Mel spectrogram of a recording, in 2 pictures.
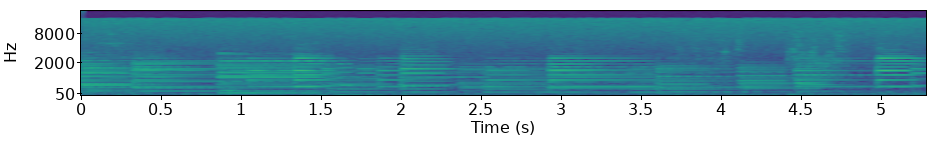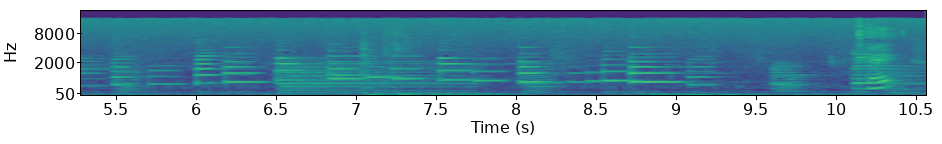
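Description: Background piano music: a melody of held notes and chords that change every half second or so.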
